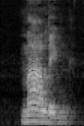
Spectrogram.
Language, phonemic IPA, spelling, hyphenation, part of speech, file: Dutch, /ˈmɑlɪŋ/, maling, ma‧ling, noun, Nl-maling.ogg
- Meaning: the direction towards which, or space in which, something is milled or ground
